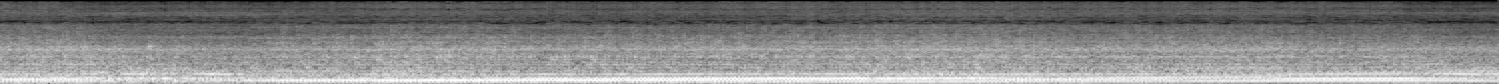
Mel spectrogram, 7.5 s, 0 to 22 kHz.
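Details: 1976 Datsun 280z 2+2 pulled from a junkyard and being reassembled, running much better: steady even idle with a smooth low drone, no misses or stumbles; normal idle.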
